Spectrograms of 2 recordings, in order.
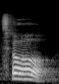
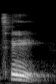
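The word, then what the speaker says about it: छह: So 6 in Hindi it is pronounced as ch, but in slang or in everywhere we call it che. So ch is correct pronunciation, but no one says ch, it is che. So I'll write both for you. Ch, it is correctly pronounced, and it is said che.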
